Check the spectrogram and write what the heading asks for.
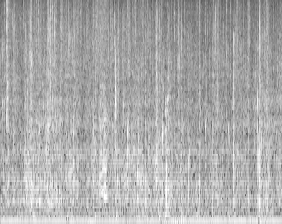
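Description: Thick, cream-enriched country gravy boiling in a pan as it thickens: a quiet bubbling scattered with many small pops.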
